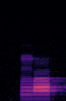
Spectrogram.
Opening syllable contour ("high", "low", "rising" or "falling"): high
